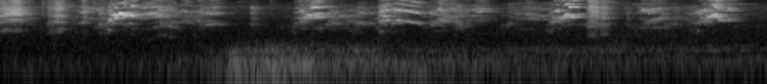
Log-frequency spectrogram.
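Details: Lorikeets at a lorikeet cafe keep up shrill, screechy chatter in rapid bursts during a thunder and lightning storm, with a low roll of thunder rumbling underneath.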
